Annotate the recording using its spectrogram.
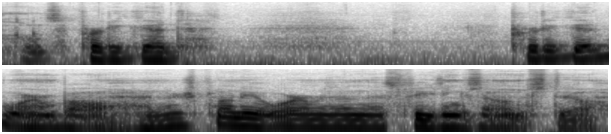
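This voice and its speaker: A man's somewhat breathy, relaxed voice at a moderate pace, with fairly even intonation, long, frequent pauses and audible room echo. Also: medium pitch for a man. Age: 80s+. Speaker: worm farmer and YouTuber. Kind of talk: casual tutorial. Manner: relaxed, conversational with fillers.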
